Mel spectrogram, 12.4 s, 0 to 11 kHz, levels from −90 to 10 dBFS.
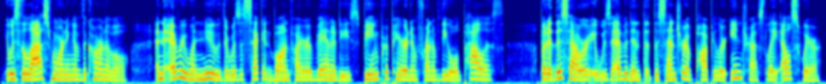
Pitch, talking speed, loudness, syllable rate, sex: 195 Hz, 205 wpm, -21 LUFS, 6.1 syllables/s, female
